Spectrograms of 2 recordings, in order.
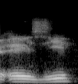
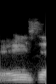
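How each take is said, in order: First: "Z" said as "zee"; "A Z" pronounced "ay-zee"; American zee. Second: "Z" said as "zed"; "A Z" pronounced "ay-zed"; British-Canadian zed. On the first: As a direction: say the letter Z to rhyme with "see". Offers both names of the letter. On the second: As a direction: say the letter Z to rhyme with "bed". Second alternative after "or. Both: Shown as a demonstration.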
